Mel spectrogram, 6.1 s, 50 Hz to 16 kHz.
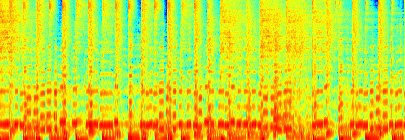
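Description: Korg PA5x arranger keyboard playing a folk-dance style, with an accordion voice carrying the melody over bass and drums in a steady, fast beat.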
